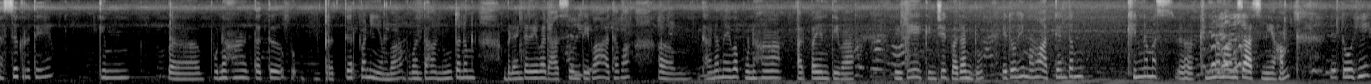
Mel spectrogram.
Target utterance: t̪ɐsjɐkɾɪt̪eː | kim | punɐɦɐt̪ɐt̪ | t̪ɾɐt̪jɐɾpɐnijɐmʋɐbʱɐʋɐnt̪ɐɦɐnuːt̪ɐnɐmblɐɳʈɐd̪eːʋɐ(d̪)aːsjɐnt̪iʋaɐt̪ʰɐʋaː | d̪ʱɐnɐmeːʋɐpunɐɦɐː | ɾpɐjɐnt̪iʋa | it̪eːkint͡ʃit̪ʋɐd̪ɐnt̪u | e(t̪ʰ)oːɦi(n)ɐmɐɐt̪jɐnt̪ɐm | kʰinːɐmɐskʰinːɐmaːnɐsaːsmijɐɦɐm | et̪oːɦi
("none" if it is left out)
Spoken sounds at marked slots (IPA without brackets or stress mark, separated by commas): d̪, t̪, m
